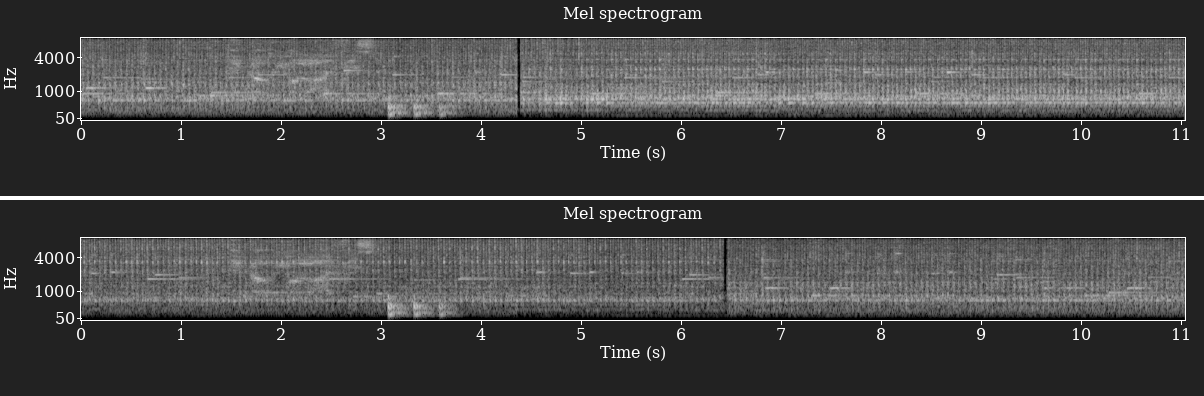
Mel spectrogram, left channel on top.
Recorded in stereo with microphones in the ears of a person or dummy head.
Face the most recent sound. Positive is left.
turn(degrees=-25)  # may be behind; listen again after turning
